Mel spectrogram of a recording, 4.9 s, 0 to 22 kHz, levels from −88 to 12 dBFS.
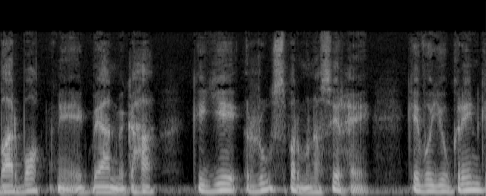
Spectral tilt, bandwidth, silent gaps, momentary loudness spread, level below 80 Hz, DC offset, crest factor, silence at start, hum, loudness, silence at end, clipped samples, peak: -6 dB/octave; 11.5 kHz; none; 6 LU; -48 dBFS; under 0.1%; 18 dB; 0 s; none; -24 LUFS; 0 s; under 0.1%; -6 dBFS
